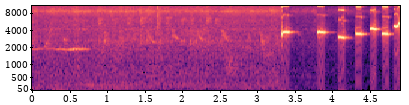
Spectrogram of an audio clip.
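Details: Brown prinia singing in chirping, fluting style for training caged birds: quiet hiss for over three seconds, then a sudden run of loud, piercing high chip notes, evenly spaced and quickening slightly toward the end.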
